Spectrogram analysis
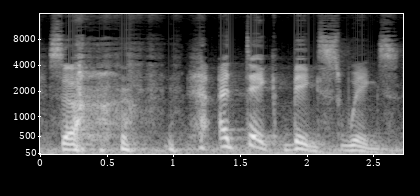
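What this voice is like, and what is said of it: Unclear put-on accent. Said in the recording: “I don't even know what kind of accent that was.”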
